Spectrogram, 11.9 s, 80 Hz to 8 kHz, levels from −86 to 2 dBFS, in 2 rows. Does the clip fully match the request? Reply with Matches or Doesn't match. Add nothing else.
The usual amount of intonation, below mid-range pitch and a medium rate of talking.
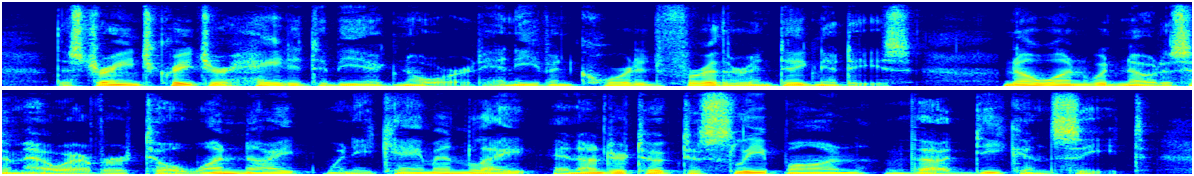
Matches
